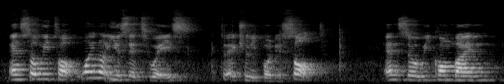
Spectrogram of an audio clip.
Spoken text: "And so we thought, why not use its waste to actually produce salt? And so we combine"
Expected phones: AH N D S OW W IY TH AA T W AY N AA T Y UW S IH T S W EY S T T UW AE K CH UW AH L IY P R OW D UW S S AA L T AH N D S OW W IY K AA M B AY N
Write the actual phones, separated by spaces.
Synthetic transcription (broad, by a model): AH N S OW W IY T AA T W AY N AA T Y UW S IH T S W EY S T T UW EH K CH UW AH L IY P OW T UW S S AA L T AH N S OW W IY K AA M B AY N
